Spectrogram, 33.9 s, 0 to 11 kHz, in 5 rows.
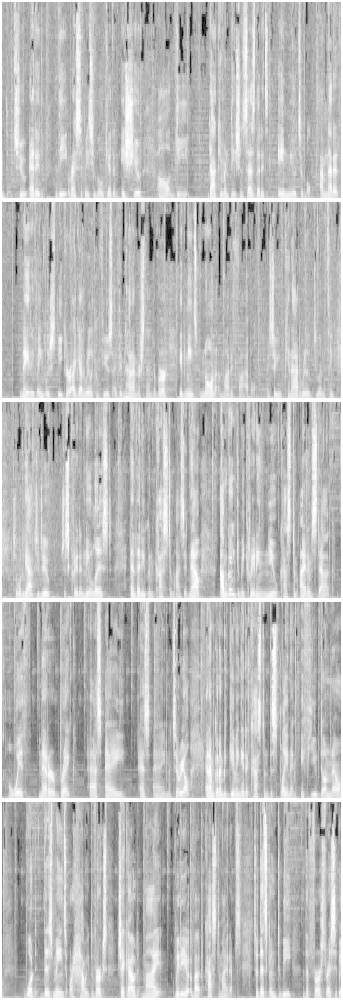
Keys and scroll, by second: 2.3 ctrl+b, 13.6 ctrl+z.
